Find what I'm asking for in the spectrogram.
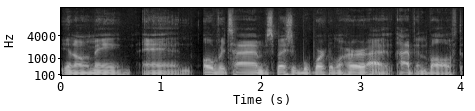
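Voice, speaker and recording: A man speaks at a moderate pace with an American accent. The recording is very clean, with a silent background. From Washington DC area. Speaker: stand-up comedian. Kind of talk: casual interview chat. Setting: podcast studio. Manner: animated.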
